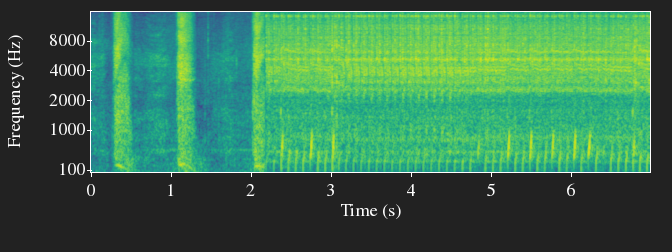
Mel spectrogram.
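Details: Honda CL90 single, previously locked-up engine, won't run on its own: two short cranking bursts, then it catches on starting fluid and pops along ragged and uneven at three to four beats a second, only briefly; carburetor jets checked next.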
